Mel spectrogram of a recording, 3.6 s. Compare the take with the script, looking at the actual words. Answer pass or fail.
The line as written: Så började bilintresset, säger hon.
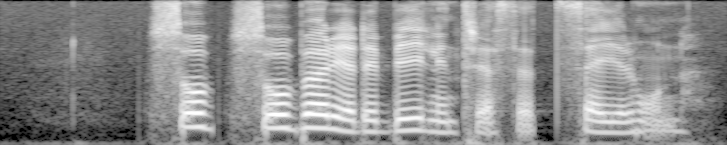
fail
